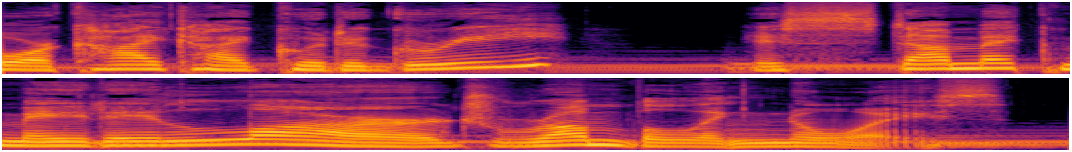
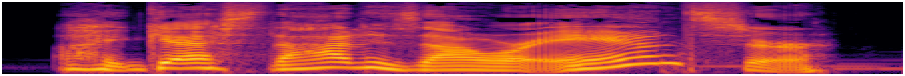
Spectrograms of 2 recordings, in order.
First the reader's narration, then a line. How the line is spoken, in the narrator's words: Boo Boo laughed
